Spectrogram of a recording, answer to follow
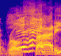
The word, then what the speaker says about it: Rosario: Like Rosario, because that's how she pronounces it. So I'm gonna do it like her. Rosario.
